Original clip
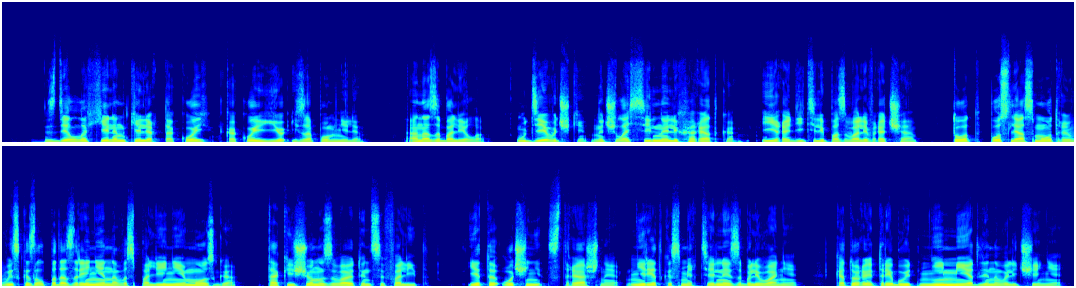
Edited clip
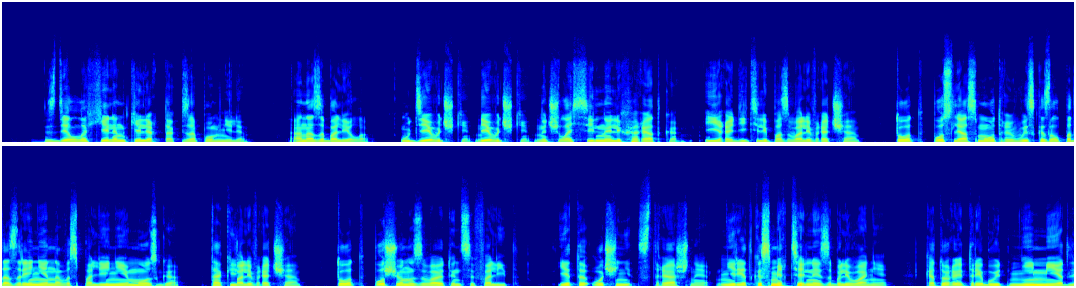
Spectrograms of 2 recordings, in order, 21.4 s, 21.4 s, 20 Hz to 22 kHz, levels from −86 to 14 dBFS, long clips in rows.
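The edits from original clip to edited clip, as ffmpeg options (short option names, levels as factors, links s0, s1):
-filter_complex "[0:a]asplit=7[s0][s1][s2][s3][s4][s5][s6];[s0]atrim=end=1.802[s7];[s1]atrim=start=2.958:end=5.952[s8];[s2]atrim=start=5.358:end=13.642[s9];[s3]atrim=start=8.508:end=9.982[s10];[s4]atrim=start=13.638:end=17.302[s11];[s5]atrim=start=17.298:end=17.812,asetpts=PTS-STARTPTS,volume=2.37[s12];[s6]atrim=start=17.808[s13];[s7][s8]acrossfade=d=0.004:c1=hsin:c2=hsin[s14];[s14][s9]acrossfade=d=0.004:c1=hsin:c2=hsin[s15];[s15][s10]acrossfade=d=0.004:c1=hsin:c2=hsin[s16];[s16][s11]acrossfade=d=0.004:c1=hsin:c2=hsin[s17];[s17][s12]acrossfade=d=0.004:c1=hsin:c2=hsin[s18];[s18][s13]acrossfade=d=0.004:c1=hsin:c2=hsin"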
